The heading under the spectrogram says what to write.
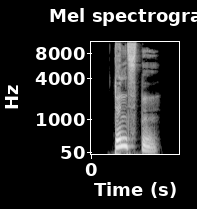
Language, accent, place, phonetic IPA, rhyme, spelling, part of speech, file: German, Germany, Berlin, [ˈdʏnstn̩], -ʏnstn̩, dünnsten, adjective, De-dünnsten.ogg
- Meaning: 1. superlative degree of dünn 2. inflection of dünn: strong genitive masculine/neuter singular superlative degree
